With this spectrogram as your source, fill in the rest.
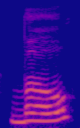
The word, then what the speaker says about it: beau: Bo, O, O. Right? So whether it's spelled AU or EAU, it's going to be pronounced O.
